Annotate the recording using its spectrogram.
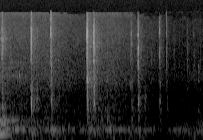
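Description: Faint typing on a computer keyboard: a handful of separate keystrokes with short gaps between them.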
